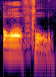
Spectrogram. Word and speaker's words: offal: would you eat it it sounds a lot like the word awful but it's spelled differently waffle might horrify you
